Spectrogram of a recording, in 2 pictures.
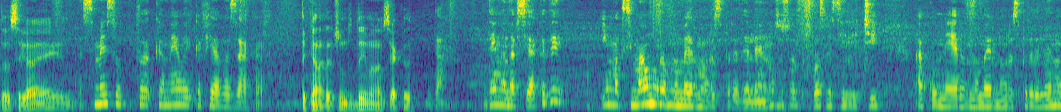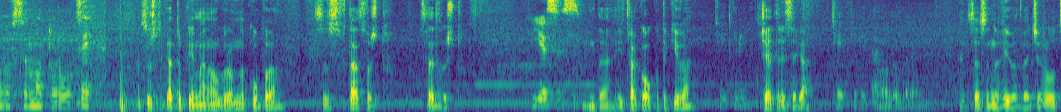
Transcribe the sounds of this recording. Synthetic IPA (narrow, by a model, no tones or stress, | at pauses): sɛɡaɛsmɛsot̪kɐnɛlˠɐikɐfjavɐzaxə̰ɾ | t̪ɐkanɐɾɛt͡ʃɛnot̪od̪ɐimɐnɐfsʲjakəd̪ɛ | d̪a | d̪ɐimɐnɐfsʲjakəd̪ɛ | imɐksimalˠnoɾɐvnomɛɾnoɾɐspɾɛd̪ɛlɛnozɐʃt̪ɔt̪opɔslɛsɛlit͡ʃi | ɐ̰konɛɛɾɐvnomɛɾnoɾɐspɾɛd̪ɛlɛnovɐfsɐmɔt̪oɾolˠt̪sɛsɤʃt̪ot̪ɐkat̪ukəimɐɛnaoɡɾɔmnəkupə | səsft̪at̪svəʃt̪o̥ | slɛd̪vəʃt̪o̥ | iɛsɛsd̪aḭt̪ovakɔlˠkʊt̪ɐkivə | t͡ʃɛt̪iɾi | t͡ʃɛt̪iɾisɛɡa̰ | t͡ʃɛt̪iɾid̪ao̰lɛ̰d̪ɛ̰ | ɛt̪o̥t̪ʲasɛnɐvivət̪vɛt͡ʃɛɾolˠt̪s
